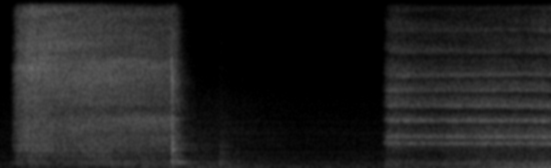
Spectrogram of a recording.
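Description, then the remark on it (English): Airy breath sounds showing how a smoker breathes on a cigarette: a long, steady, slowed inhale, a quiet pause of a few seconds as the smoke is held in the lungs, then a slow, hissing exhale. “So you're actually slowing down your breathing in, then you're holding the smoke in your lungs for a certain time, then you're exhaling very slowly.”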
